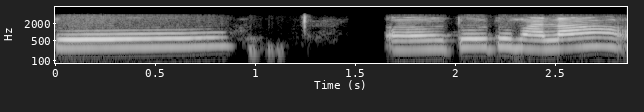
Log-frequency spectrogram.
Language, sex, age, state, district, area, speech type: Marathi, female, 18-30, Maharashtra, Nagpur, urban, conversation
